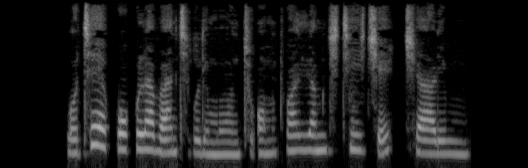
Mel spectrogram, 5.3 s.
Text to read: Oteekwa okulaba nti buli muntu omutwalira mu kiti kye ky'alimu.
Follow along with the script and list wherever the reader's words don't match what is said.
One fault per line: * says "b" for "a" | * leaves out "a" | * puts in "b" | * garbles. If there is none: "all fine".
all fine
